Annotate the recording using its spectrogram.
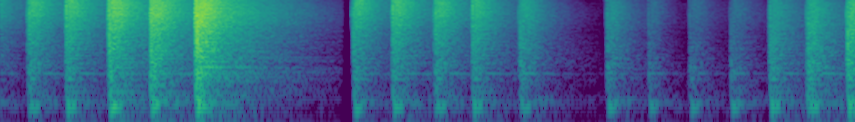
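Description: Heavily processed sampled snare drum from the Colossal Hybrid Drums virtual instrument, struck in quick runs at varying velocity. The first run builds to a loud hit about a second in that rings out, and two softer runs follow.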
